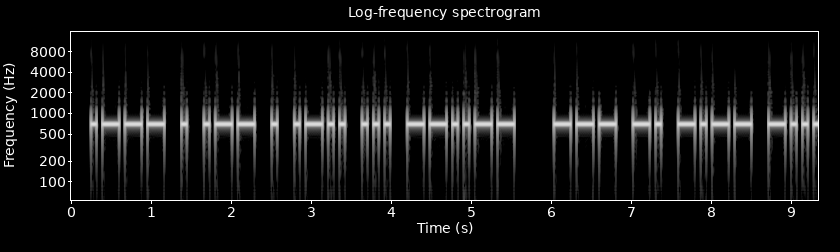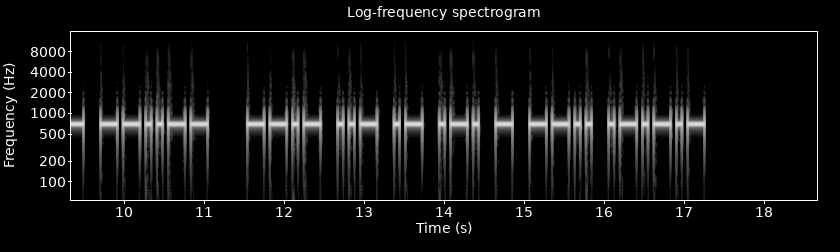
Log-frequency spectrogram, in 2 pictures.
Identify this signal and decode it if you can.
Morse code, heard as a keyed tone, about 17 wpm, 700 Hz. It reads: JEWELS, ONYX, QUARTZ.
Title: Pangram Challenge v2 - 17wpm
